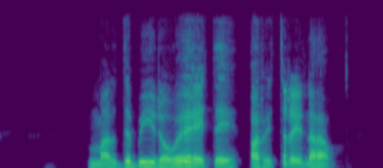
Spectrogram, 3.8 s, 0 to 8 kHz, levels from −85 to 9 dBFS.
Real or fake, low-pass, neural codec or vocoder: fake; 7.2 kHz; codec, 16 kHz, 0.5 kbps, X-Codec, HuBERT features, trained on LibriSpeech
